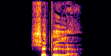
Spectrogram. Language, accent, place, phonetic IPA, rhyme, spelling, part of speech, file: German, Germany, Berlin, [ˈʃʏtələ], -ʏtələ, schüttele, verb, De-schüttele.ogg
- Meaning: inflection of schütteln: 1. first-person singular present 2. singular imperative 3. first/third-person singular subjunctive I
